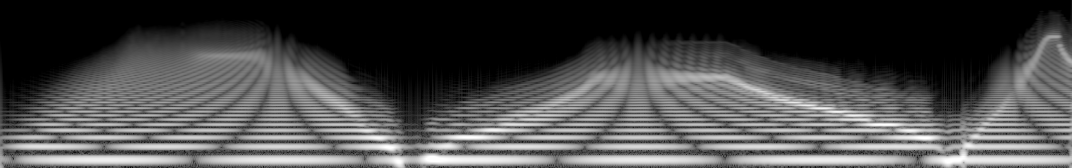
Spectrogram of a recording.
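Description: Korg Prologue analog synthesizer playing a low bass note built from two slightly detuned unison saw waves, with the filter resonance turned up. The filter cutoff is swept open and shut three times, the resonant peak gliding up and back down through the sound, and the last sweep is quick and reaches highest. The note is replayed every few seconds.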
